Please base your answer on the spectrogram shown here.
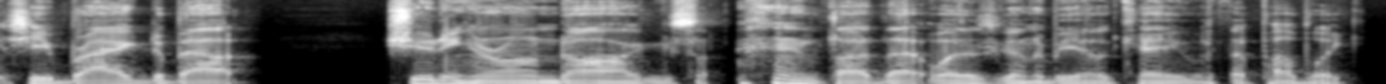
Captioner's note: laughs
